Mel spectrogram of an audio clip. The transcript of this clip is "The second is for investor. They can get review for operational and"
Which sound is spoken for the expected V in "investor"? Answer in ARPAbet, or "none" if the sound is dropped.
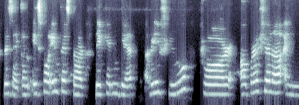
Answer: F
